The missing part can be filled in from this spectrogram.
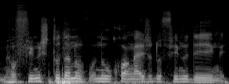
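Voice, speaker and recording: Here is a man with a Carioca accent and a medium-pitched voice. He talks at a fairly quick pace in a dark, mellow tone. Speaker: investment firm executive. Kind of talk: podcast interview.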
